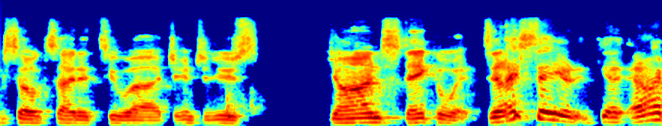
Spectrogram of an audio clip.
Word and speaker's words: Stankiewicz: And I am so excited to introduce John Stankiewicz. Did I pronounce it right? Stankiewicz, right? Stankiewicz, yeah.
